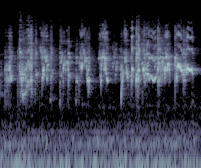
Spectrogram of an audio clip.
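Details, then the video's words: Budgerigars kept as pets warbling nonstop, a dense stream of buzzy chirps, clicks and squeaky whistled notes with no gaps; faint low hum behind. "BUDGIE SOUNDS"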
